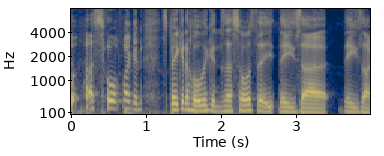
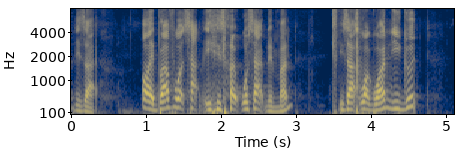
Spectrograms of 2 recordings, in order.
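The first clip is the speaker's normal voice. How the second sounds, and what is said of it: Put-on Jamaican English accent. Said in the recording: “they're the Jamaican English, so they've got that really cool accent.”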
